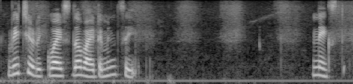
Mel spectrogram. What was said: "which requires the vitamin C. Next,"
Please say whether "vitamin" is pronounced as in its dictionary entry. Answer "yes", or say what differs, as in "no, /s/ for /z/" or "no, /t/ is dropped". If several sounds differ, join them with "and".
yes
